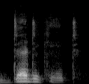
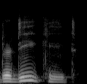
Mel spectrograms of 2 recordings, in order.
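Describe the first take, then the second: First: The stress falls on the first syllable. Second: The stress falls on a later syllable. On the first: The speaker calls it right. "it is dedicate, you know, initial syllable" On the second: The speaker calls it wrong. "it is not dedicate"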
